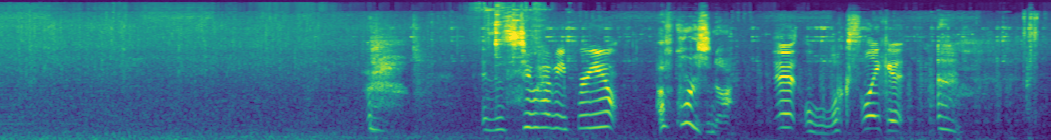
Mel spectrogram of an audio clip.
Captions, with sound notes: (Jimmy groaning) - Is this too heavy for you? - Of course not. - It looks like it.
